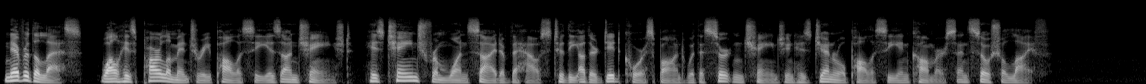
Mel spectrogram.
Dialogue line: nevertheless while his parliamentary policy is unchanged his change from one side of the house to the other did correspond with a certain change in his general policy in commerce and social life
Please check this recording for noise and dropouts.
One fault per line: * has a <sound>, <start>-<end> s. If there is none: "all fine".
all fine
